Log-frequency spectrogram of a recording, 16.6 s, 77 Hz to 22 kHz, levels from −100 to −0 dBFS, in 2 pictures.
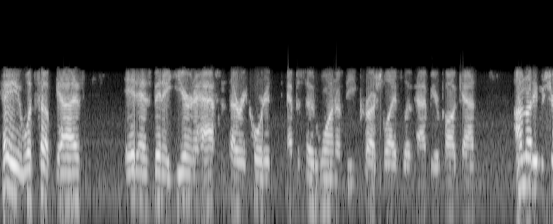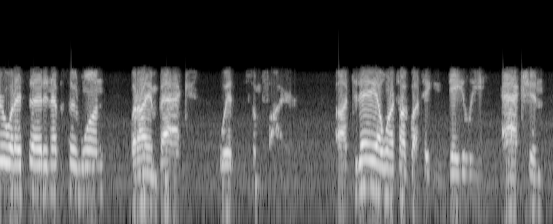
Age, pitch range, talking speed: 30-49, 130-170 Hz, 185 wpm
